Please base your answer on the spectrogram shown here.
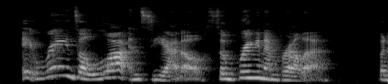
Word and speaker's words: Seattle: great music and dining the ts in seattle are pronounced more like a d so we don't say seattle we say seattle seattle seattle visitors to the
